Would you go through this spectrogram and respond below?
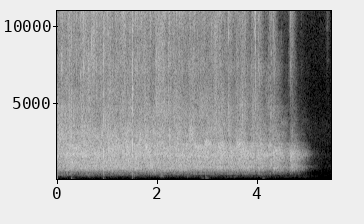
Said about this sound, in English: So a round of applause to all of you for actually getting here.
